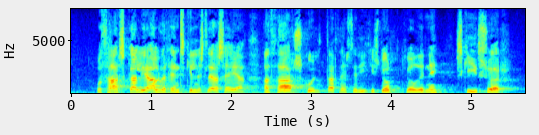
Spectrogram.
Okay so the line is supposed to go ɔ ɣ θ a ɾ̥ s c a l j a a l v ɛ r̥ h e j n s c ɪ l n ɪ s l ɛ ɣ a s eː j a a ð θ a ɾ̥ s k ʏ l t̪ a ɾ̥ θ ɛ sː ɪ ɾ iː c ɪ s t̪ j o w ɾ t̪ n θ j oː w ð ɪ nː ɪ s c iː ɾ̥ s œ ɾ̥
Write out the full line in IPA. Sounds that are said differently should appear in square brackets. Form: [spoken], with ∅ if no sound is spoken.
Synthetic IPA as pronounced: ɔ ɣ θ a ɾ̥ s [k] a l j [ɛ] a l v ɛ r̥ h e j n s c ɪ l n ɪ s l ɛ ɣ a s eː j a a ð θ a ɾ̥ s k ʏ l t̪ a ɾ̥ θ ɛ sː ɪ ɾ iː c ɪ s t̪ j o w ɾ t̪ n θ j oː w ð ɪ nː ɪ s c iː ɾ̥ s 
